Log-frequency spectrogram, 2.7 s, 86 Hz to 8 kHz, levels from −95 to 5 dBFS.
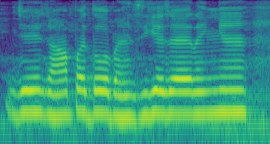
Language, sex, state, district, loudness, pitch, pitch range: Hindi, female, Uttar Pradesh, Budaun, -11 LUFS, 225 Hz, 220-230 Hz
